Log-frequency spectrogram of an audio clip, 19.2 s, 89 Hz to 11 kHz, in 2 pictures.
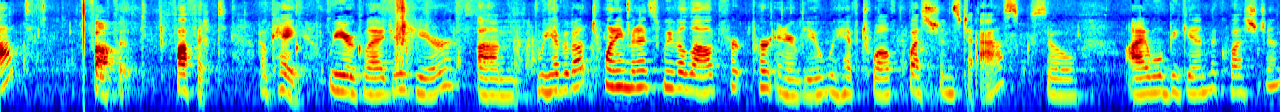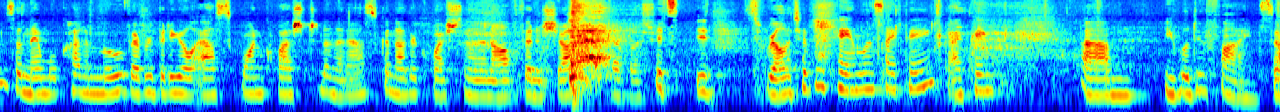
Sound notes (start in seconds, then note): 13.8 sneezes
